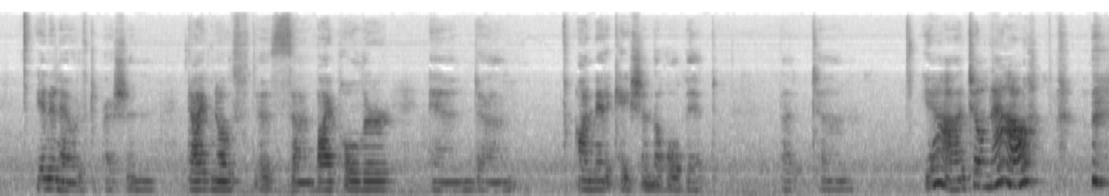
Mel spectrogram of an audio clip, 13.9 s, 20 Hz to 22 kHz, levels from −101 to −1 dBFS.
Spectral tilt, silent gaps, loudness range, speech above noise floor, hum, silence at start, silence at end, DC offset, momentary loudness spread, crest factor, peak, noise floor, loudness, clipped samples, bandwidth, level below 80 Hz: -5 dB/octave; none; 10 LU; 20 dB; none; 0 s; 0 s; under 0.1%; 23 LU; 22 dB; -8 dBFS; -48 dBFS; -28 LUFS; under 0.1%; 16 kHz; -66 dBFS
